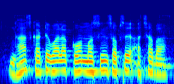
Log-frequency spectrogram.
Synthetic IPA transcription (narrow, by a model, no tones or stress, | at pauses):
ɡʱaskaʈebalakɔnməsinsəbseʔətːʃʰaba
